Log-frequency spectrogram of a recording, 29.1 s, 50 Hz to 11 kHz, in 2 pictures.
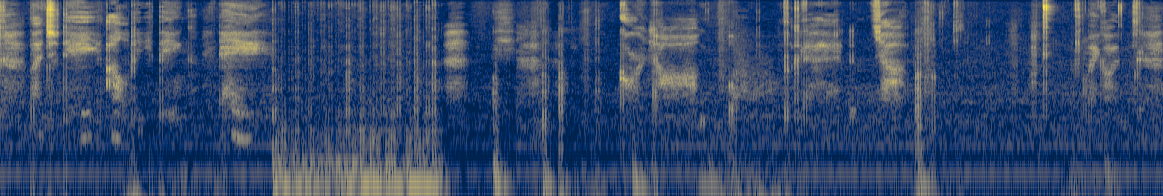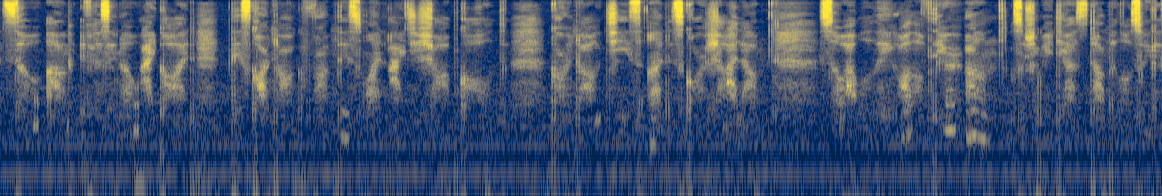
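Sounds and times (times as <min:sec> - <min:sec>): steady low hum: 0:00.0 - 0:29.0
girl whispering: 0:00.4 - 0:03.4, 0:07.8 - 0:11.4.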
